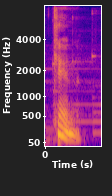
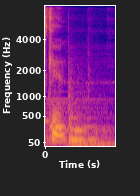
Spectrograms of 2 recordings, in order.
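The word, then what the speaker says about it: כֵּן: What we finally get is the word ken, like this ken.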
